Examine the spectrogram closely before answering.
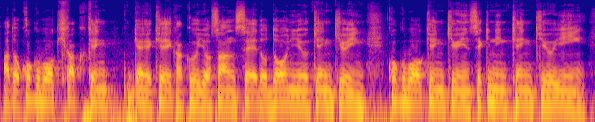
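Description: A man speaks at a fairly slow pace with very even loudness. His intonation stays fairly even. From Japan, Osaka. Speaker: historian and channel host; channel host. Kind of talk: solo lecture-style commentary. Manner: frequent filler hesitations. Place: home room. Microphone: lapel.

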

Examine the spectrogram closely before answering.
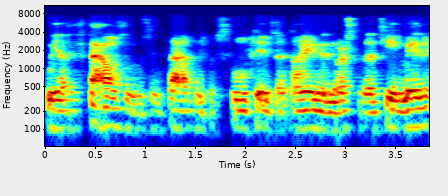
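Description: Speaking over a quiet background with audible room echo, a man keeps a fairly quick pace, a fairly low pitch and monotone, flat intonation. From Canada, Toronto. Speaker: ice rink club volunteer; presenter. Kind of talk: public forum presentation. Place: meeting room. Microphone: camera far.

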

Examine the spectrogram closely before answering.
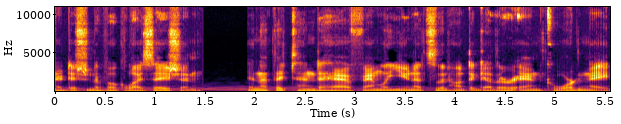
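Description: A man is speaking. Music plays in the background. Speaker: science channel narrator. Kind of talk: documentary narration.

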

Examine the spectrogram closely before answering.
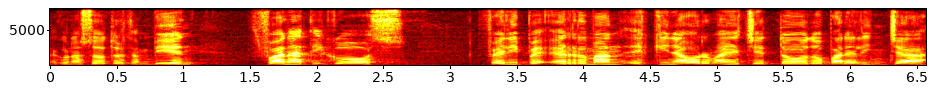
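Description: This man's voice is high in pitch, with fairly even intonation and a fairly slow pace. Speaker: local TV sports show host. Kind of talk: live sponsor announcements; casual chat on live TV. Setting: TV studio.

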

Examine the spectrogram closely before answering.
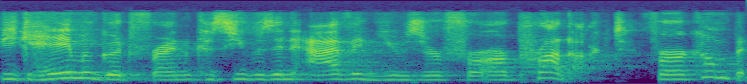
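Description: A woman with an American accent speaks at a fairly high pitch and sounds somewhat breathy. Her intonation stays fairly even. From Texas, Austin; Texas. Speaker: technology executive; guest. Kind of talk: interview. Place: home room. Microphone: video call.

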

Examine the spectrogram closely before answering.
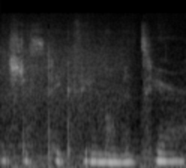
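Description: A soft-spoken woman at a very slow pace, monotone and flat in intonation, over light background noise. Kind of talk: soft-spoken ASMR role-play guidance. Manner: soft, hushed ASMR voice. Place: home room.

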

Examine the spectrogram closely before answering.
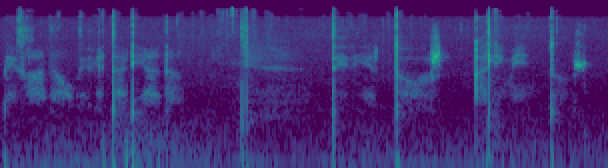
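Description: A woman is whispering. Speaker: ASMR artist. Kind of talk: ASMR storytime. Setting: close to the microphone. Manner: whispered, soft-spoken. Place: home room. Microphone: studio mic.

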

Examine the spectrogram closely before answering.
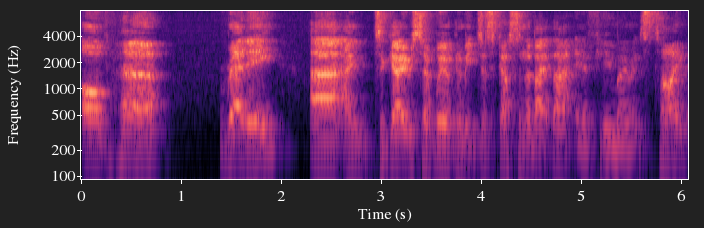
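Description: In a room with audible echo and a quiet background, a man speaks at a fairly slow pace with ordinary pitch variation. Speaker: hobby channel host. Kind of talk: live stream chat. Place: workshop.

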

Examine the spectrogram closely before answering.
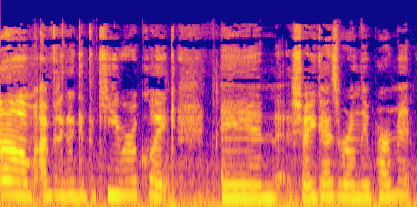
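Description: Over noticeable background noise, a woman speaks at a very fast pace in a dry sound with no echo. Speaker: vlogger. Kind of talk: casual vlog chat. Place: car. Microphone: phone near.

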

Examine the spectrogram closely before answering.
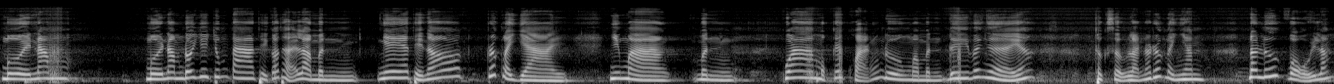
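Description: A woman's high voice at a fairly slow pace, broken by long, frequent pauses. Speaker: actress thanking mentors. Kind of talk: emotional thank-you speech. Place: hall.

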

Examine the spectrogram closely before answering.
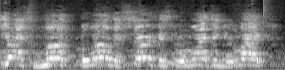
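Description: A man speaks loudly at an extremely high pitch and a very slow pace. His intonation is fairly even, with noticeable background noise behind him. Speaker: health and wellness commentator, chiropractic-minded podcaster. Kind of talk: angry anti-establishment rant, preacher-like sermon to camera. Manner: loud, fired-up and confrontational, hammering points and barking orders at the audience.

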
